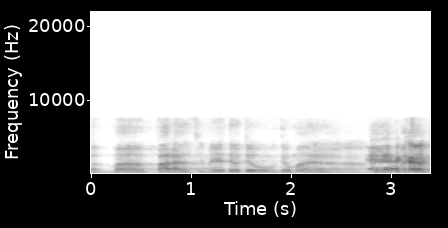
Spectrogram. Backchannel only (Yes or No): No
